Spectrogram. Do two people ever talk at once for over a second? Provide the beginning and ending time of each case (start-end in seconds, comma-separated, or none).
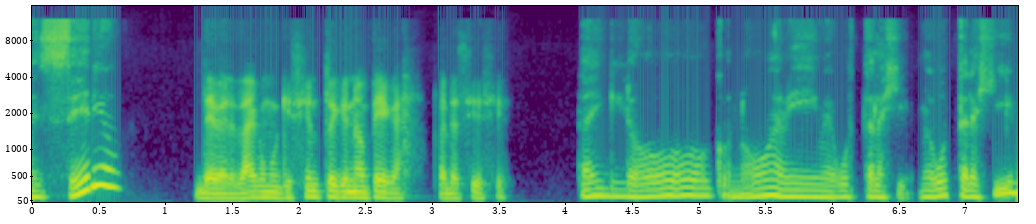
none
